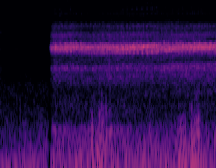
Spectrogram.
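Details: In a prairie pond in northern Illinois in March, a dense chorus of Western chorus frogs calls loudly, a continuous high trilling buzz that swells in suddenly.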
